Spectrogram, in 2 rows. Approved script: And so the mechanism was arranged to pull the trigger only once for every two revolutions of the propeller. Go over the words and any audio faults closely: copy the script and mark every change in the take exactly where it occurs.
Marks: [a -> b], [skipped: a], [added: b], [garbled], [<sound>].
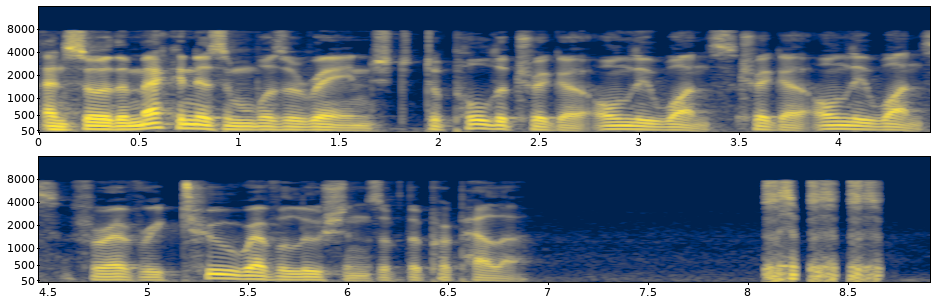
And so the mechanism was arranged to pull the trigger only once [added: trigger only once] for every two revolutions of the propeller. [laugh]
